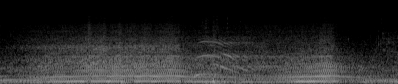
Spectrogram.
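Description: Car engine in the video game Watch Dogs, a fast racing car: a loud, continuous engine drone rising and falling with shifts and revving, with a brief squeal-like sweep midway, close and steady throughout.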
